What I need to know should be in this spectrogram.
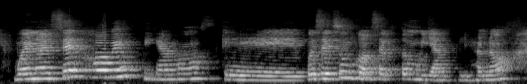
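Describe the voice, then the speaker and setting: In a room with audible echo and noticeable background noise, a woman speaks very slowly in a high voice with lively intonation. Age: 20s. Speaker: history graduate and youth activist. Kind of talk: interview. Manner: halting, many fillers.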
